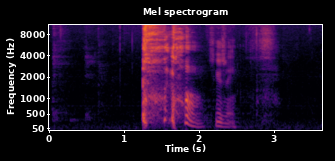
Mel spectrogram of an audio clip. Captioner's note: coughs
